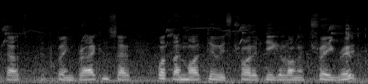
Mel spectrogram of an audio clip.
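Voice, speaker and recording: Out on rural land, a rabbit trapper and trainer talks fast with a flat delivery in a lowish voice. His explanation is plain-spoken and hands-on, as if showing people how the job is done, and clear rural background noise fills the recording.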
